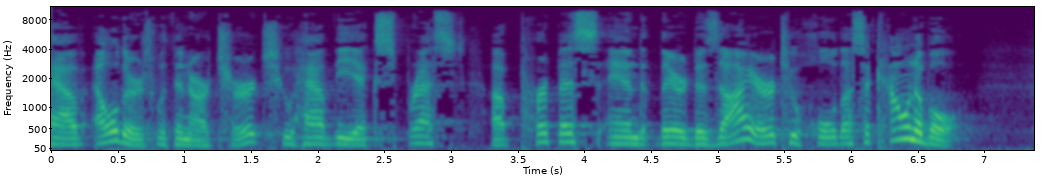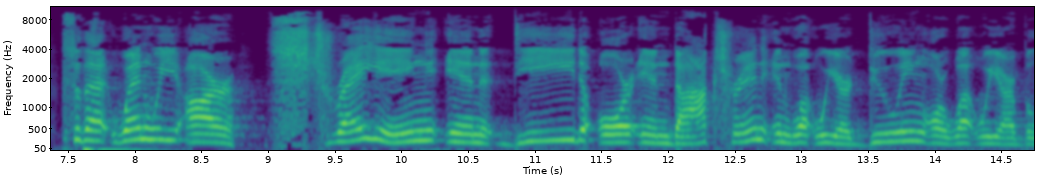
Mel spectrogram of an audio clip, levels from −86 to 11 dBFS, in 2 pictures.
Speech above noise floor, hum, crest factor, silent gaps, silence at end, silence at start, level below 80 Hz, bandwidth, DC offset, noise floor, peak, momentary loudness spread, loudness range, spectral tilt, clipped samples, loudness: 36 dB; none; 18 dB; none; 0 s; 0 s; -48 dBFS; 10.5 kHz; under 0.1%; -53 dBFS; 0 dBFS; 12 LU; 8 LU; -4.5 dB/octave; under 0.1%; -18 LUFS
